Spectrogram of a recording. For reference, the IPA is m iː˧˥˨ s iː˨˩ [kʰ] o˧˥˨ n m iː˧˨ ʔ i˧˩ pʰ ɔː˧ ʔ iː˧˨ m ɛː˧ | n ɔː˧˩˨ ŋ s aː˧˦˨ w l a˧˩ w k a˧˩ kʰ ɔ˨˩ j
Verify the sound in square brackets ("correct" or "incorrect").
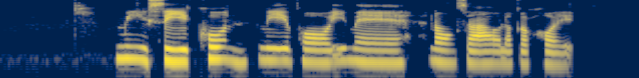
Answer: correct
